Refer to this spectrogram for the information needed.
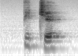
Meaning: diminutive of piet
- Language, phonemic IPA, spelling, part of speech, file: Dutch, /ˈpicə/, pietje, noun, Nl-pietje.ogg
